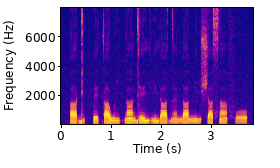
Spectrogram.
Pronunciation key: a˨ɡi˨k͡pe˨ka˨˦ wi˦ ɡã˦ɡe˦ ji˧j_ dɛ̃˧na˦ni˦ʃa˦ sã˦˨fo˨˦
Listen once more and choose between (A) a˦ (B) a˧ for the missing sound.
B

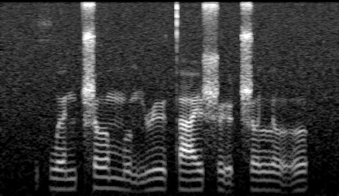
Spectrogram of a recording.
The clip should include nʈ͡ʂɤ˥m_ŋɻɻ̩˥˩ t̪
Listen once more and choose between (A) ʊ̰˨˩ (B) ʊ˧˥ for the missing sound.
A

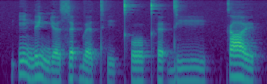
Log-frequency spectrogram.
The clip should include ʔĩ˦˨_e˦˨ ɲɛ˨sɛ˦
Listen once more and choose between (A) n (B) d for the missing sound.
A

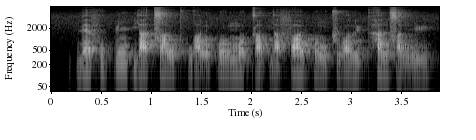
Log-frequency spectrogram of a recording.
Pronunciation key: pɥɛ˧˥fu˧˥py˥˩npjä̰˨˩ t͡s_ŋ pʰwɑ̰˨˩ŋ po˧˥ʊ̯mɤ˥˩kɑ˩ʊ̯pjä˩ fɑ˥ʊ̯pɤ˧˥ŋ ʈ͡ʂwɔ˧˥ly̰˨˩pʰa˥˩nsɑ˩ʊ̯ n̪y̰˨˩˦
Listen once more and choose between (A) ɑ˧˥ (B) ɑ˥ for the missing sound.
A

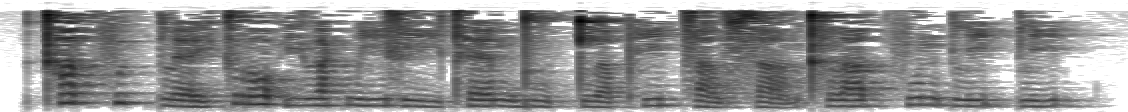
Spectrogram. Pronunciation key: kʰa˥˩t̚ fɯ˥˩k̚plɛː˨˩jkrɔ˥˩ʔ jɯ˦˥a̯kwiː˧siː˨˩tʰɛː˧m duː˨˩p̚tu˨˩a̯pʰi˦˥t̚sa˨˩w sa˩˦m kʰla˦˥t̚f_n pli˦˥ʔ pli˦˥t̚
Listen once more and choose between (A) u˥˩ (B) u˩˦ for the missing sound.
A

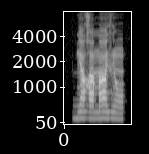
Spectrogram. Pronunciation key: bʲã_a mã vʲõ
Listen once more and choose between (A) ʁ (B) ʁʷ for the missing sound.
A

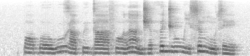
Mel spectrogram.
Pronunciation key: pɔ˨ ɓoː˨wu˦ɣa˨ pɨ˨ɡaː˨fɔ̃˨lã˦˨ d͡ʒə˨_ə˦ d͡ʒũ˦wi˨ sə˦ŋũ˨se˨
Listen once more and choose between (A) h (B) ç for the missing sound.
A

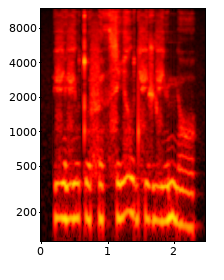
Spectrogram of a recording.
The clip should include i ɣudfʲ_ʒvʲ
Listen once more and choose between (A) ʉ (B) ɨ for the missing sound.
A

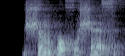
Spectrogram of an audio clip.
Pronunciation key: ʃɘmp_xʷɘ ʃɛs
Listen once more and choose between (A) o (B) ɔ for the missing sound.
B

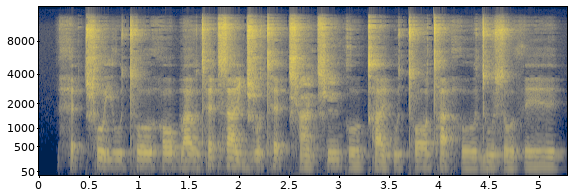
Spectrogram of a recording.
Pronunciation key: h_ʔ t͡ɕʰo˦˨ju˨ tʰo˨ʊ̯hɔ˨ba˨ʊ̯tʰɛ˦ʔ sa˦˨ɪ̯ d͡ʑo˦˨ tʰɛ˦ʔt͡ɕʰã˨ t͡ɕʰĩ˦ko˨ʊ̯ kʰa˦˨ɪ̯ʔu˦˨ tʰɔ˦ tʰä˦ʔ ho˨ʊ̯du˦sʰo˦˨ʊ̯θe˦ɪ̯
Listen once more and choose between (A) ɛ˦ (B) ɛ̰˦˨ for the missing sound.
A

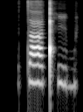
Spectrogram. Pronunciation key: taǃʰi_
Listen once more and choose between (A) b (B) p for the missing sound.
A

